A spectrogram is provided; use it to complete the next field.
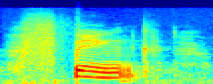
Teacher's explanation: requires your tongue to poke out between your top and bottom teeth. Your tongue should be a little tense and you should blow out air without using your vocal cords. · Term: unvoiced th sound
